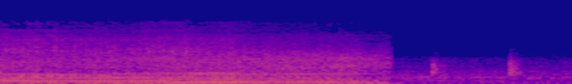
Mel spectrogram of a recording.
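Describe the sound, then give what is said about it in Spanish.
A car's engine rumbles steadily as it arrives at a residence, then cuts off abruptly as it stops, followed by a couple of brief soft clicks in the quiet. “llega en su coche a la residencia RMS.”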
